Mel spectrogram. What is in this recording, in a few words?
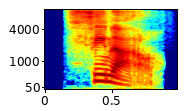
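"senile", British English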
